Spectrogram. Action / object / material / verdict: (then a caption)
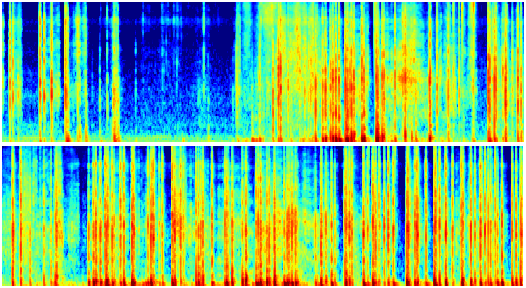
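tap / small cardboard box / cardboard / none. A small, hollow, handheld printed cardboard gift box with a pink floral pattern is tapped and scratched with long nails. A few scattered taps give way to a brief quiet pause, then rapid, irregular tapping and scratching follows. The tapping makes dry, muffled, low-heavy thuds that die away almost instantly.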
